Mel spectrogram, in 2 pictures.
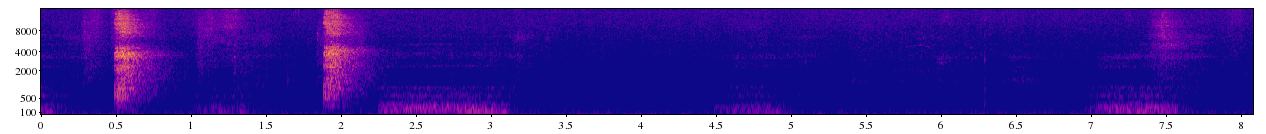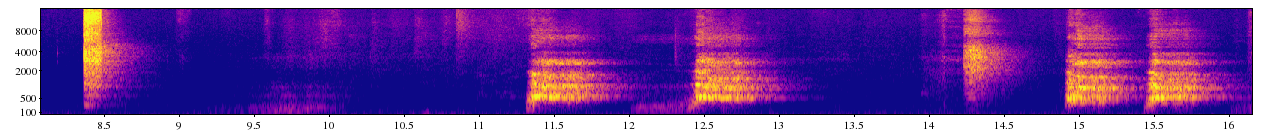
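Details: Beefy the bulldog reacting to his most hated sound, indoors: several low, rumbling growls in short bursts, then a run of loud, sharp barks close together near the end.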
